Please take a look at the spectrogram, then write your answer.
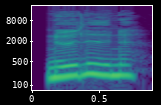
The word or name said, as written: nødlidende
